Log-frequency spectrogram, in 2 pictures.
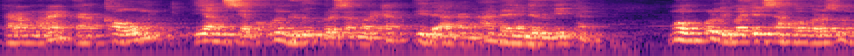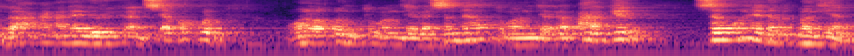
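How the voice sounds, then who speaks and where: A man giving a sermon, telling stories in a joking, lively way with frequent laughter. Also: mid-range voice, brisk, a little hiss or hum. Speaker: preacher. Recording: echoey hall, distant mic, faint ambience.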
